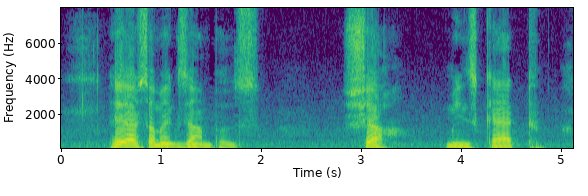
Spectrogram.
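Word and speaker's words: chat: Rules rule number one CH is pronounced like sh in the English word she here are some examples sha means Cat shows means thing machine means machine let's practice read the examples sha shows machine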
